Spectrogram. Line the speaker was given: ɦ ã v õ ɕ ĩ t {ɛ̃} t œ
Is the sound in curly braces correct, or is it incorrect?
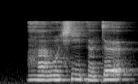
incorrect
